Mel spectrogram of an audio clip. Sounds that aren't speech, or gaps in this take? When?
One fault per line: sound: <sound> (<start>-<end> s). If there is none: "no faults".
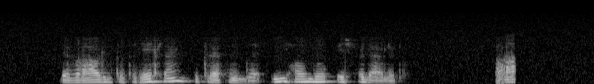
sound: laugh (5.0-5.2 s)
